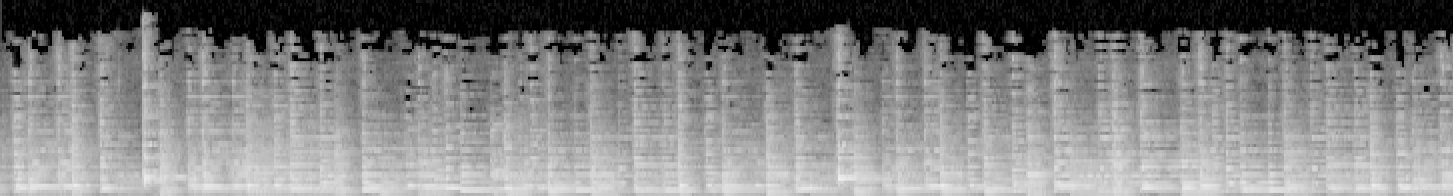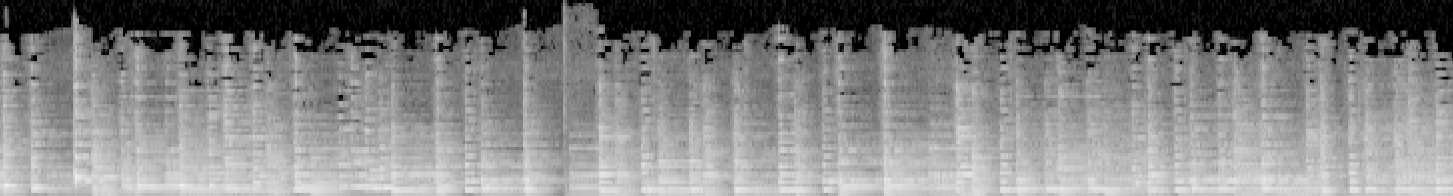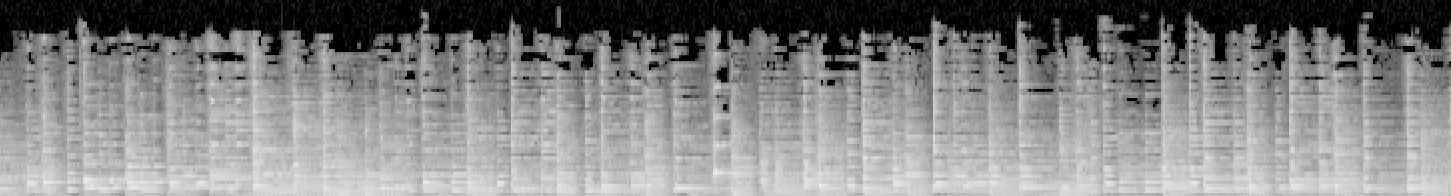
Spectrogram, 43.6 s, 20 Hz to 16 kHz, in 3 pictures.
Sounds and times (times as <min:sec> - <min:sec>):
Music: 0:00.0 - 0:43.5.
